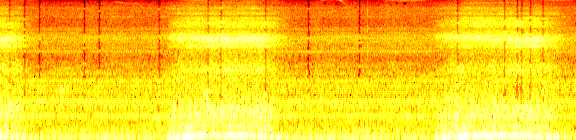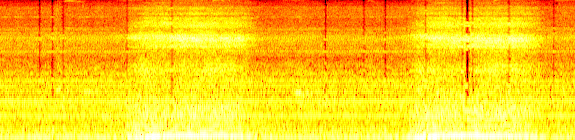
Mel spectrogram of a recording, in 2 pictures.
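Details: Loud, regular rumbling snores on each breath in, about four in eleven seconds, with a hissing quality and steady background hum; irritating human snoring.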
